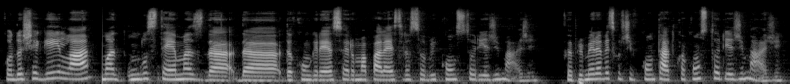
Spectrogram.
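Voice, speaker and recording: A woman with a fairly high voice tells her personal story as a podcast guest. She is warm in feeling and full of faith, and she acts out the dialogue she remembers in a lively, storytelling way. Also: fast, hardly any pauses. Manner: heartfelt, faith-filled and emotional. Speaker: image consultant, podcast guest. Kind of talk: personal testimony in a podcast interview.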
